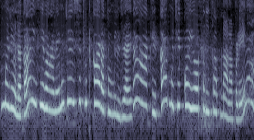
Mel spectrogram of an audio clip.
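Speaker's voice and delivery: high-pitched, disgruntled mother-in-law; scheming mother-in-law. Acted. Mother-in-law plotting to be rid of her, disgruntled.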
